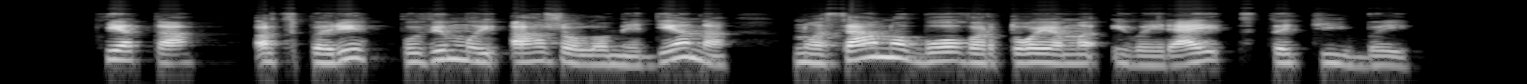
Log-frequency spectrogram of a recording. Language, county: Lithuanian, Kaunas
